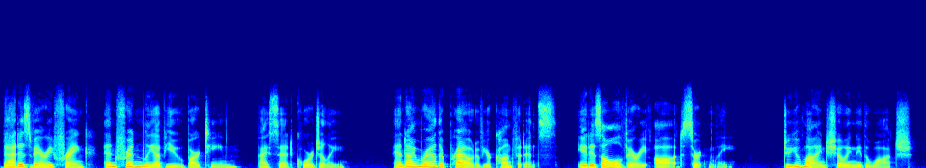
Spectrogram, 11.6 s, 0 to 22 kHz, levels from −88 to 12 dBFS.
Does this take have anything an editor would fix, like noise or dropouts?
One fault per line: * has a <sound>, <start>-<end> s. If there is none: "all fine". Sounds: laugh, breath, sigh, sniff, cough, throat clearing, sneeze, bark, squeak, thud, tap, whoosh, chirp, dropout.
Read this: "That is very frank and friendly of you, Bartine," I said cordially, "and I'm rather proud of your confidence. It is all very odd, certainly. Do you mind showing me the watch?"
all fine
